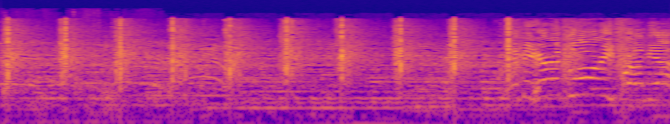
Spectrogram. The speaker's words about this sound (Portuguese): Vamos bater palmas para ele hoje.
